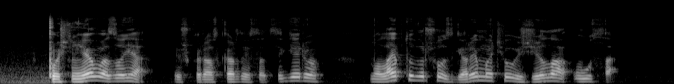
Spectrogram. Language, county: Lithuanian, Šiauliai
